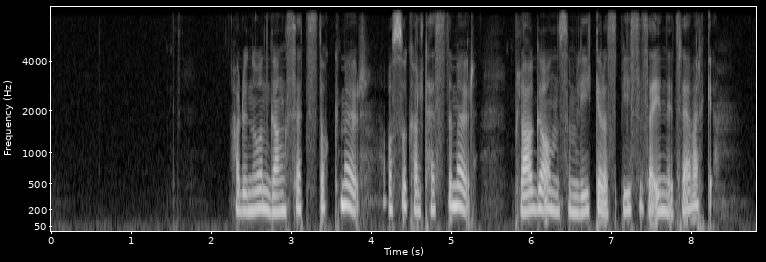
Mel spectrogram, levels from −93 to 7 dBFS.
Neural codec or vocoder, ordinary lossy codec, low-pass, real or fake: none; none; 7.2 kHz; real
